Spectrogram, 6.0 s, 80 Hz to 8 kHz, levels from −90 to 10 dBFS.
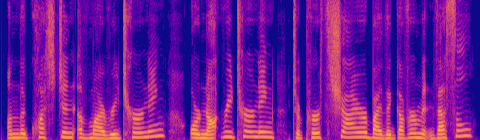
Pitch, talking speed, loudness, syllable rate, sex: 245 Hz, 150 wpm, -16 LUFS, 4.8 syllables/s, female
